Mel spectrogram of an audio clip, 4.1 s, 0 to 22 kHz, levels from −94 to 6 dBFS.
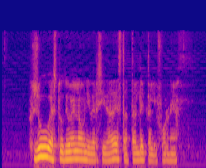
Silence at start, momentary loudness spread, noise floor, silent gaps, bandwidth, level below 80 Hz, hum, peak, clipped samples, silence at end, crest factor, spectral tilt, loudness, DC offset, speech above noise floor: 0.6 s; 18 LU; -59 dBFS; none; 11.5 kHz; -54 dBFS; none; -2 dBFS; under 0.1%; 0.55 s; 18 dB; -7.5 dB/octave; -18 LUFS; under 0.1%; 40 dB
